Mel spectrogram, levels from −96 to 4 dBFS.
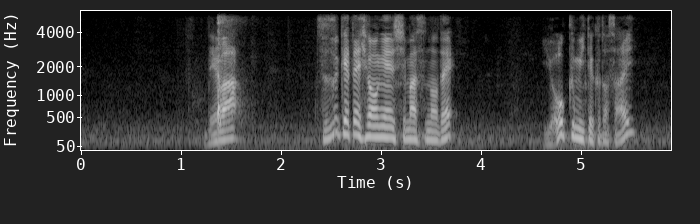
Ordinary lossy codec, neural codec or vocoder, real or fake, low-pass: Opus, 64 kbps; vocoder, 44.1 kHz, 80 mel bands, Vocos; fake; 5.4 kHz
